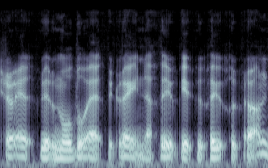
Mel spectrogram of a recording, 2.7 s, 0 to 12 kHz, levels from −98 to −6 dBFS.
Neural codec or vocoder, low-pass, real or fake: autoencoder, 22.05 kHz, a latent of 192 numbers a frame, VITS, trained on many speakers; 9.9 kHz; fake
